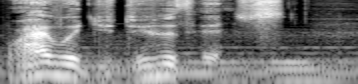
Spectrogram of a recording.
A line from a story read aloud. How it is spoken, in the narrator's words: Oliver whispered in disbelief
